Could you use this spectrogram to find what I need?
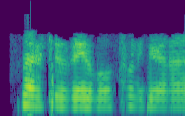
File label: Fire Tactical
